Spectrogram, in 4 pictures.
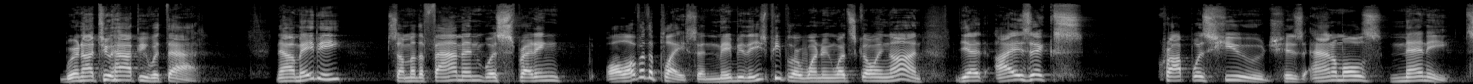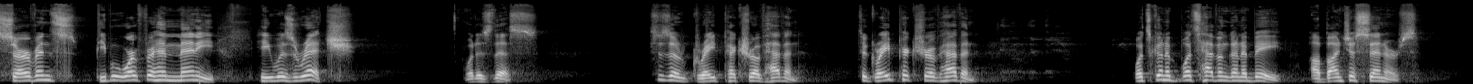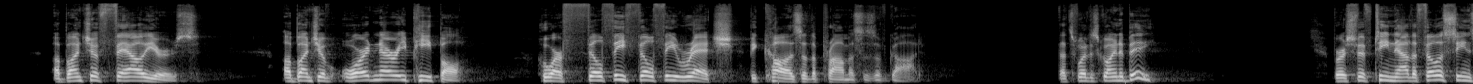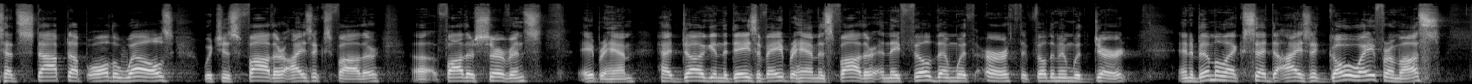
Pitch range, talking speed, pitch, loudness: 155-195 Hz, 150 wpm, 175 Hz, -16 LUFS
